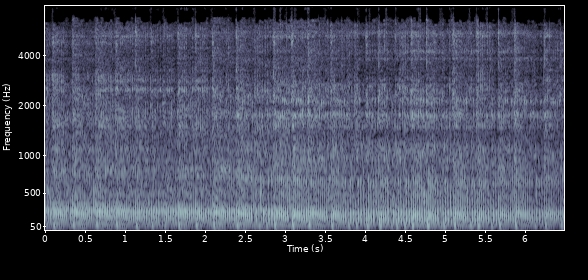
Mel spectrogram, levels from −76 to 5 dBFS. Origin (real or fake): fake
